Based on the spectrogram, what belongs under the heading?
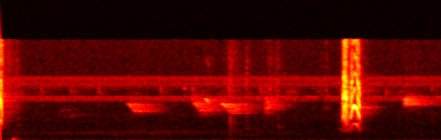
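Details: Female crimson sunbird in breeding condition calling to attract a male gives brief, thin, very high twitters, then a loud double chip near the end, followed by a soft high note.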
